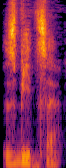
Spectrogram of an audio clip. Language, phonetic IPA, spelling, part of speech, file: Russian, [ˈzbʲit͡sːə], сбиться, verb, Ru-сбиться.ogg
- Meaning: 1. to get off 2. to be aberrant 3. to go afield 4. to go astray 5. to be errant, to stray 6. passive of сбить (sbitʹ)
